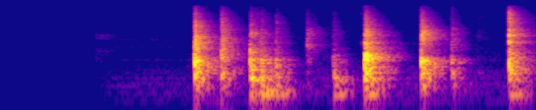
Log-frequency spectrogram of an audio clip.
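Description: Hand claps and slaps beat out a quick rhythm as the percussion intro of an a cappella song. They start after about a second and a half of silence.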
